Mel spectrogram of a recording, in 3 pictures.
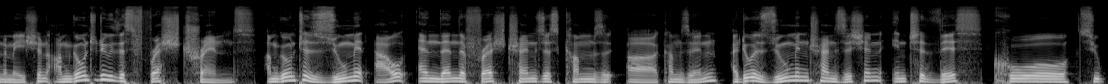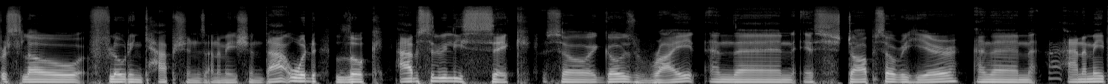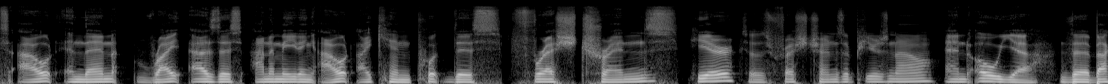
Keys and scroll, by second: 8.9 space.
